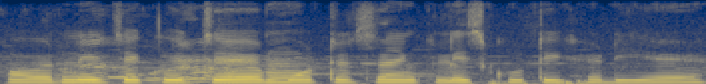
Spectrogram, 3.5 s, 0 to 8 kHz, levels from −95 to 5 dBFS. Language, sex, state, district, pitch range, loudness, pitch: Hindi, female, Rajasthan, Bikaner, 225-230 Hz, -16 LUFS, 225 Hz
